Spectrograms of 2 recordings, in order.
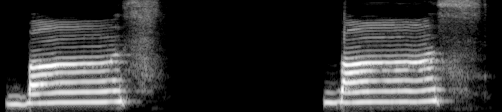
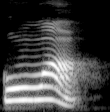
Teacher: اس میں نون کی آواز اخفا ہے، چھپی ہوئی ہے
